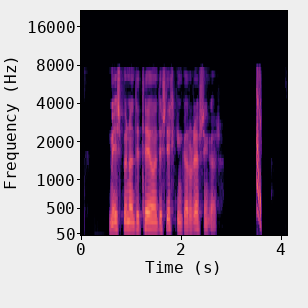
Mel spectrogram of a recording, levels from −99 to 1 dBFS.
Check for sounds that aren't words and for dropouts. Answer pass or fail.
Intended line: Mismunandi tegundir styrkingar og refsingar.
fail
